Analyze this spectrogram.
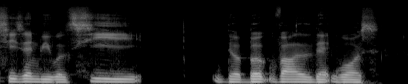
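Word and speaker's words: Bergvall: I think this season we will see the Bergval that was or Barry Val the man the the commentators always pronounce it as Barry Val. So I think it's Barry Val.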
